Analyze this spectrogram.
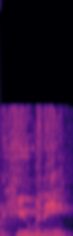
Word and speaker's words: Humony: I call it human, like human with a Y.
